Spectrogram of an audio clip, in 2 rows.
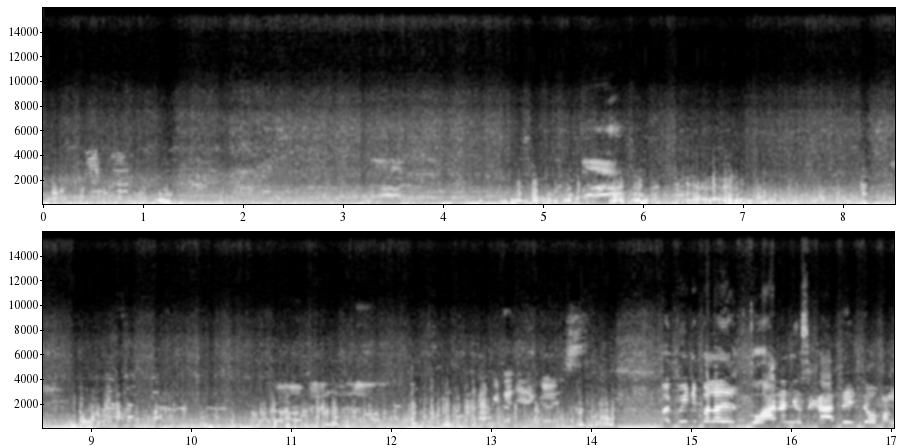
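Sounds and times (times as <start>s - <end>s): boat engine droning: 0.0s - 17.0s
wind buffeting microphone: 0.0s - 17.0s.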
